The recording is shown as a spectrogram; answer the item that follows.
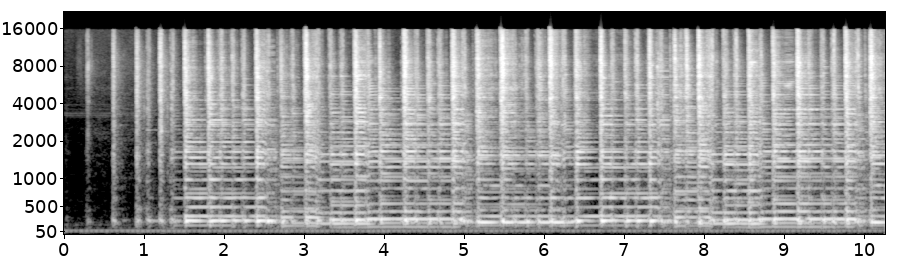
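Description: Small-bodied Fender acoustic guitar: a few light single strums, then quick, even chord strumming from about a second and a half in, the instrumental opening of an upbeat song.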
